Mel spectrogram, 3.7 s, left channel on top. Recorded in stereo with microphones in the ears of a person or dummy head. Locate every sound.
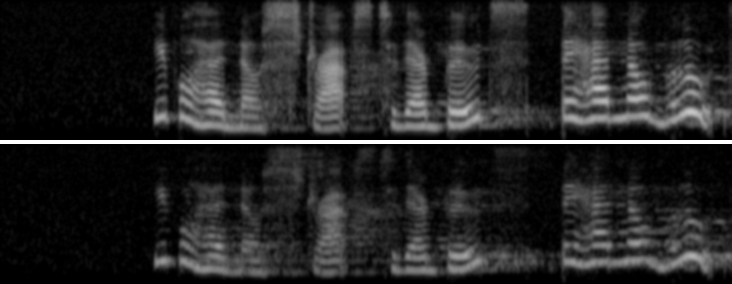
0.8 s a woman speaking: 50° left (ahead or behind), 0.9 m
